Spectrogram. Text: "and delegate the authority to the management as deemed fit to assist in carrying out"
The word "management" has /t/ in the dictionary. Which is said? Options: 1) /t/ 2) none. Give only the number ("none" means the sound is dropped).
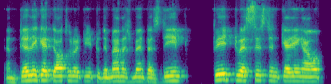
1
